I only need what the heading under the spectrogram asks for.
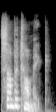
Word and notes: subatomic: British English

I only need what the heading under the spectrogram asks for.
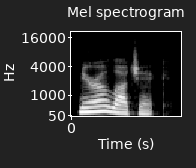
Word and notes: neurologic: American English

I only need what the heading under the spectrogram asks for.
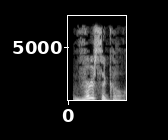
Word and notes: versicle: British English

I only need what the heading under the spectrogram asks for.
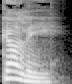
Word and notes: gully: British English

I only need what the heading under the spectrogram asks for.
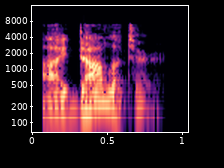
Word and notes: idolater: British English

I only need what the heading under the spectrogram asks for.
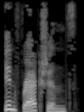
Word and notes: infractions: British English

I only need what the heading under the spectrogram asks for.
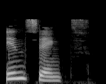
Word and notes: instincts: British English

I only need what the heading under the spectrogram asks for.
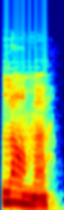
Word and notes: lama: British English

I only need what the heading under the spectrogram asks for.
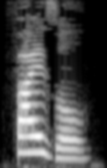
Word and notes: faisal: British English

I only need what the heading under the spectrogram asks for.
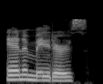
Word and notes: animators: British English

